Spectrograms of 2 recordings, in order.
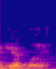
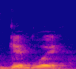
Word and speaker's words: Ghibli: doing Studio jibli week gibli or jibli I'm never quite sure how to pronounce that properly um I think it's gibli okay but anyway it's GH I so it wouldn't make sense for it to be a soft G yeah I think I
